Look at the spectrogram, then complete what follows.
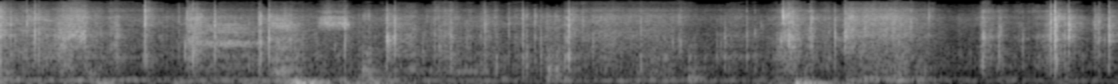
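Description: Small plastic accessory packets crinkling in the hands and being torn open: irregular crackling, with a louder crackle about four seconds in.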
